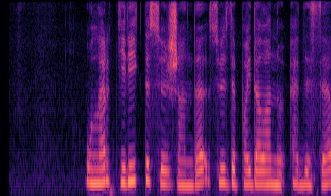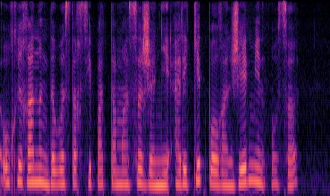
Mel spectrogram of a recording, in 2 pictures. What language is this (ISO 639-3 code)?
kaz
